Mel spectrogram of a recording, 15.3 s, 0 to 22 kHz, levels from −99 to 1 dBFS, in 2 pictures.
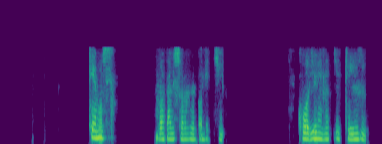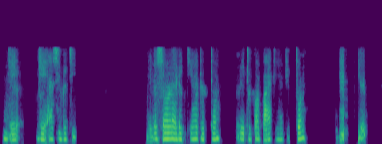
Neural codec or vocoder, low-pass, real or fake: codec, 16 kHz in and 24 kHz out, 0.6 kbps, FireRedTTS-2 codec; 5.4 kHz; fake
